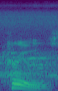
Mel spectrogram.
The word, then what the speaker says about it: Crews: Art Cruz, University of Kansas, comes from Topeka, Kansas.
